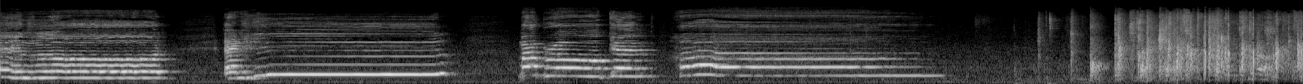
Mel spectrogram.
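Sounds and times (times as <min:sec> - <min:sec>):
man singing long note: 0:05.2 - 0:09.5
applause: 0:10.4 - 0:13.0.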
